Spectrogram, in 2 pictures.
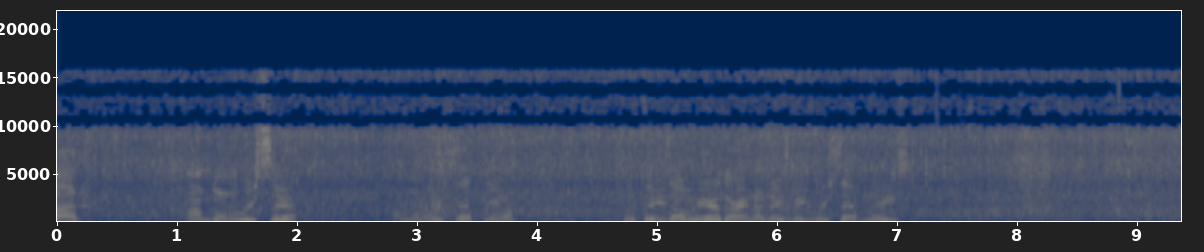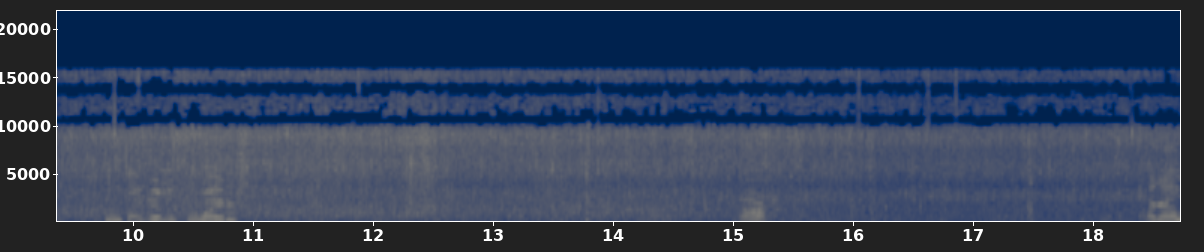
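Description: Water rushes steadily nearby.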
